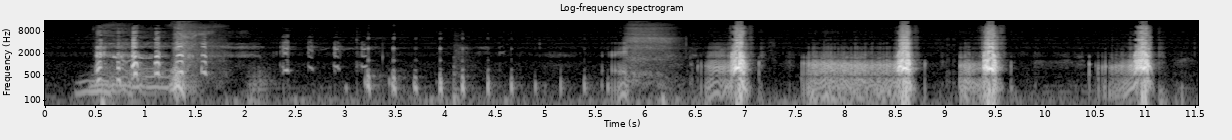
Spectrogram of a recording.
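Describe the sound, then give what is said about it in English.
A person imitates a barking dog, starting with a quick run of yips and soft huffs, then four loud, sharp barks with a growly stretch between them. “You speak New York dog.”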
